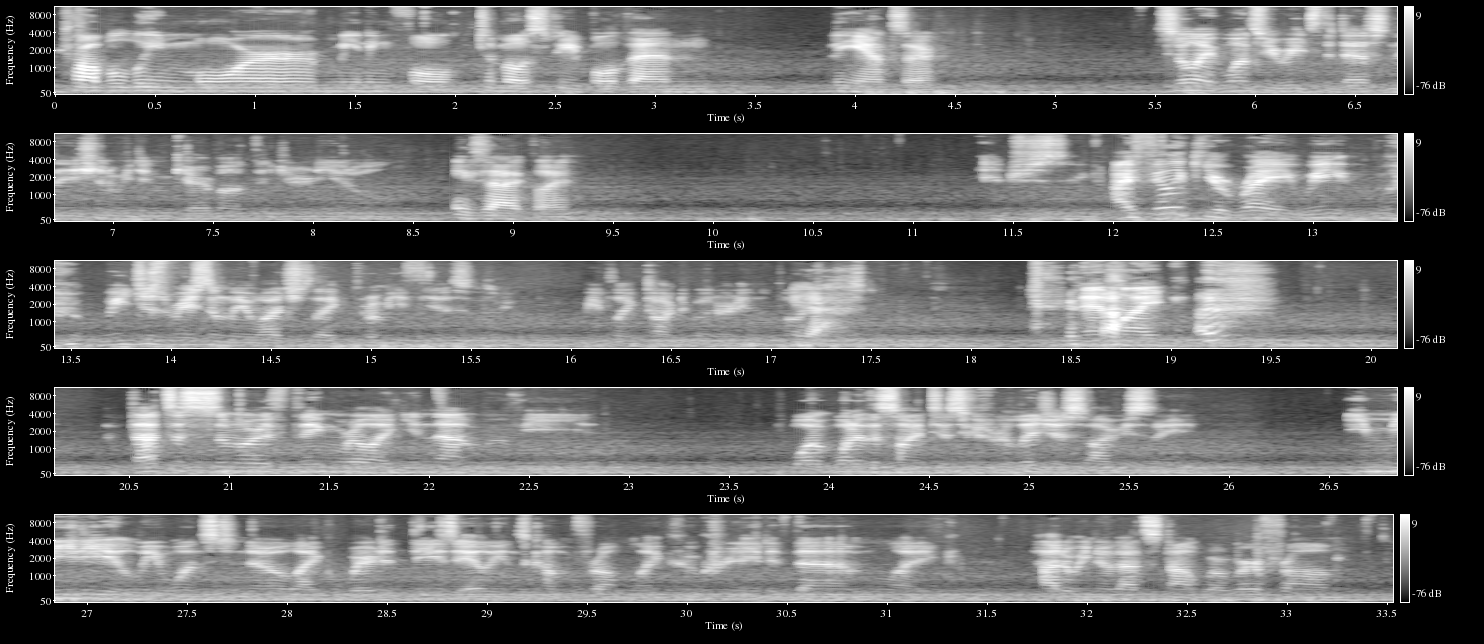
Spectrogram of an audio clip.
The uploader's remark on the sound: Recording a Podcast Episode but We're Driving Around and It's 100 Degrees Outside. We attempt to record an episode in the car.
